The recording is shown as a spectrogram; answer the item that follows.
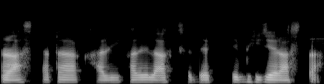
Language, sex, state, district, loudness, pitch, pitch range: Bengali, male, West Bengal, Jhargram, -23 LUFS, 110 Hz, 105-110 Hz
